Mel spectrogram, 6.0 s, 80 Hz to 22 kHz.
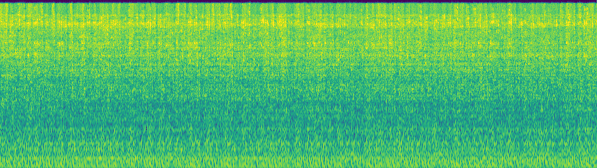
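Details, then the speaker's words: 1972 Honda CB350F four-cylinder, sat 20+ years, big-bored to 400cc, just rebuilt: steady low idle with uneven lumpy beat and roughness, a little smoke; rough idle, owner suspects plug wires wrong, not confirmed. "Kind of sounds like it's out. Like maybe we got the The plug wire's wrong."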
